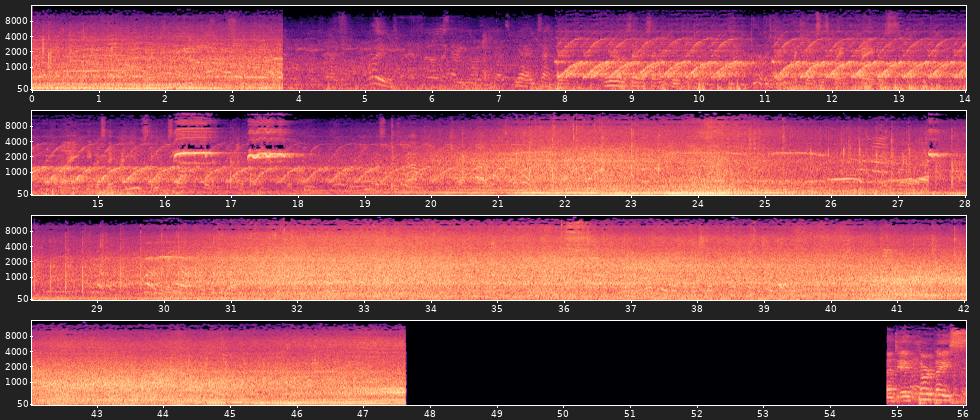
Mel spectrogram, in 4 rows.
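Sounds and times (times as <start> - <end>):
motor vehicle rumbling past: 0.0 - 3.8, 18.2 - 47.6
cyclists rushing past: 0.0 - 7.0, 7.6 - 47.6
siren sweeping: 7.8 - 21.2.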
